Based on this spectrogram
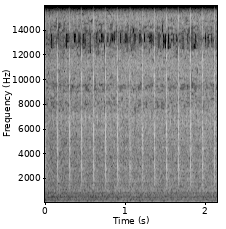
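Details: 1974 Jensen Interceptor with Chrysler Mopar big block, warm idle after a 15-mile run: sharp, even tick about six times a second over low idle hum from a noisy hydraulic lifter (tappet), before replacement.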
